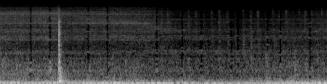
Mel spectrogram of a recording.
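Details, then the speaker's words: Old campervan after sitting all winter, tuned up last year: high idle in park and neutral, but in reverse or drive the idle sags and nearly stalls; a vacuum leak or sticking idle air control valve suggested, unconfirmed. "Throw it in reverse, wants to die. Neutral, high idle. Needless to say, it definitely needs some help."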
